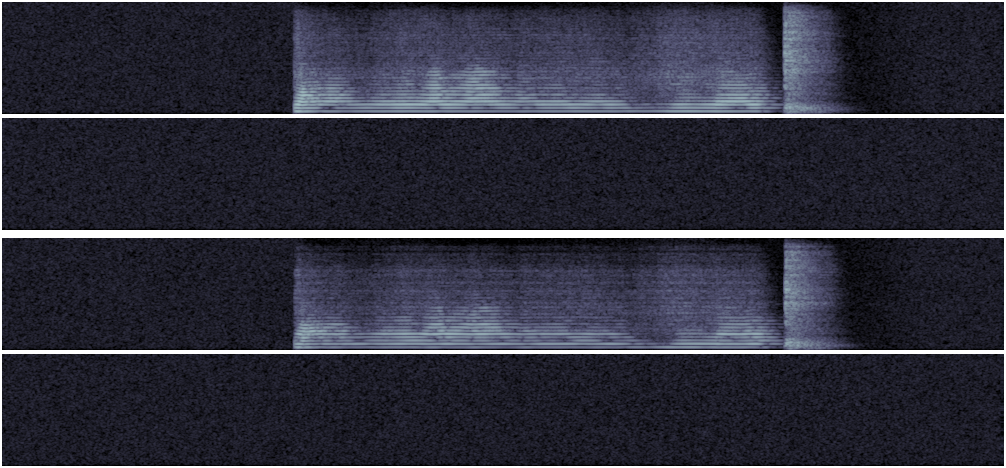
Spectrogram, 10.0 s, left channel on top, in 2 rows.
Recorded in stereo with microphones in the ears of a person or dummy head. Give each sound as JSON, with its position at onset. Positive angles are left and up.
{"t": 1.5, "sound": "a trumpet", "side_deg": 55, "distance_m": 0.7}
{"t": 3.9, "sound": "a pop", "side_deg": 70, "distance_m": 2.5}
